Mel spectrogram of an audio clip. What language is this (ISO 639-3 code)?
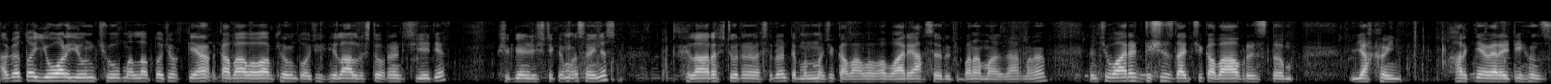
kas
